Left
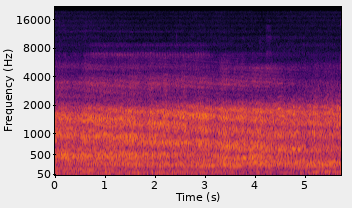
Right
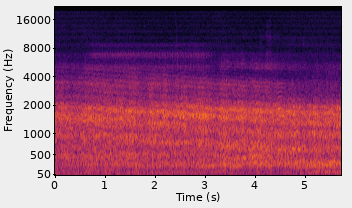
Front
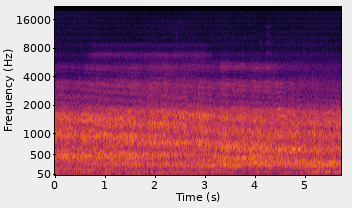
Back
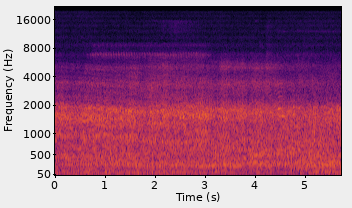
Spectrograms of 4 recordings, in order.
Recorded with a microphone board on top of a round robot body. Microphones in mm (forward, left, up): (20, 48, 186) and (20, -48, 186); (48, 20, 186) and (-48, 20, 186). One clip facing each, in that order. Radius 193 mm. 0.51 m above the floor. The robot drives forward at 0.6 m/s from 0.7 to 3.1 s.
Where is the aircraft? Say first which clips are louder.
Left 6 dB, front 6 dB; 40° left; by 5.7 s 5° right.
